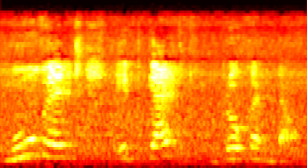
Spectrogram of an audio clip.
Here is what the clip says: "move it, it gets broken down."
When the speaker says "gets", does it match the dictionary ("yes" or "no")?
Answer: no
